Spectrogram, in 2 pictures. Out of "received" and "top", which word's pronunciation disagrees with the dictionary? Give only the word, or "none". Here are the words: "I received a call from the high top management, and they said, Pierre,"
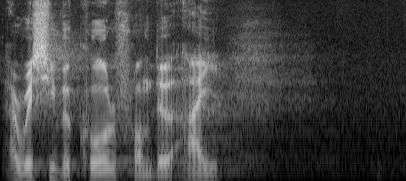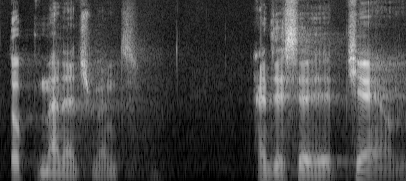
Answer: received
